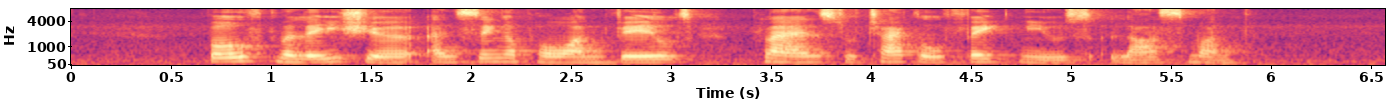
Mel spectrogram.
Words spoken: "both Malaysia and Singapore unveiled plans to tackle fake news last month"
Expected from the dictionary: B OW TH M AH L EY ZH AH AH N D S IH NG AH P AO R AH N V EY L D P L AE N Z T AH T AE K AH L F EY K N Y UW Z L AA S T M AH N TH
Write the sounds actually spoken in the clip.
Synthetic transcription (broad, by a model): B OW TH M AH L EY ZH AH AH N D S IH NG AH P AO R AH N V EY L D P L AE N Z T AH T AE K AH L F EY K N Y UW Z L AA S T M AH N TH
